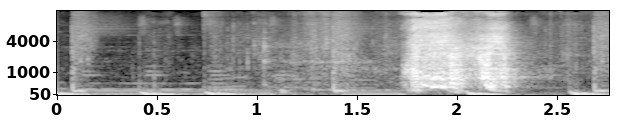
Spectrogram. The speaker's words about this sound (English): Hold on, wait a minute. I'm going to have to blow my nose. 1 minute, guys.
